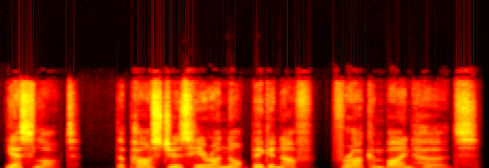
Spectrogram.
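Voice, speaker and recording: An actor playing a devout, patient patriarch in an audio Bible drama, speaking in a measured, solemn way. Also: male voice, medium pitch, expressive, no echo, clean studio sound, lightly acted. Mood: calm, decisive. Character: patient, devout patriarch, earnest and authoritative man.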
